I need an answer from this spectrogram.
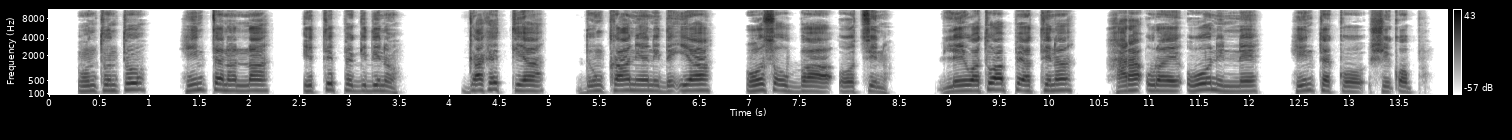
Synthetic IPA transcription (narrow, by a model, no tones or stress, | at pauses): ʔʊnt̪ːʊnt̪ːʊ | hɪnt̪ːɛnɐnːɐ | ɪt̪ːɪpːɛɡɪd̪ɪnɔ | ɡɐkɛt̪ːɪjaː | d̪ʊŋkːaːnɪjɐnɪd̪ɛʔɪjaː | o̞ːsɔʊbːaːoːt͡sːɪnɔ | le̞ːwɐt̪ʊwaːpːɛɐt̪ːɪnɐ | hɐɾɐʔʊɾɐjʔo̞ːnɪnːɛ | hɪnt̪ːɛkːɔʃiːkʼɔpːɔ̥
